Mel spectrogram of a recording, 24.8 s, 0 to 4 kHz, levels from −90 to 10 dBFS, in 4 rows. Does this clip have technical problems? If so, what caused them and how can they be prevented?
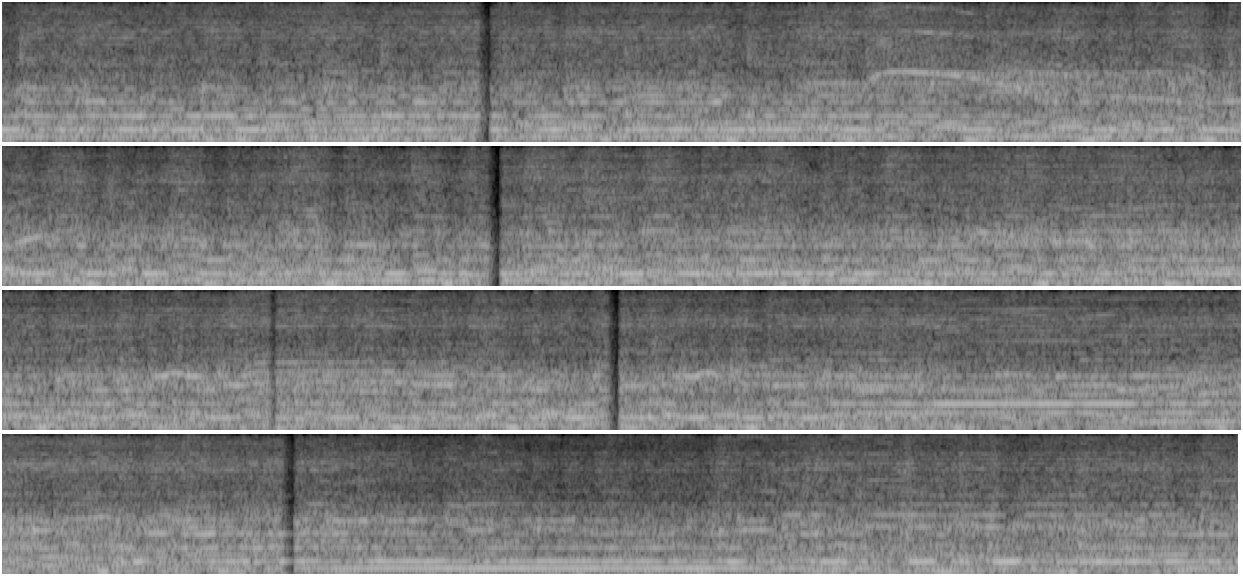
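Yes. At 2.38, 8.62, 15.41 and 19.99 s the sound briefly freezes into a held buzz or fading hiss, then jumps ahead. This is a burst of packet loss. About 60 ms of audio never arrived, and the receiver stretched the last sound across roughly 50 to 60 ms before resuming. It can be prevented with a steadier network path or forward error correction.

At 13.72 and 20.76 s there is a quick smear or wobble lasting about 30 ms. This is short concealed packet loss. Roughly 20 ms went missing, and the decoder extrapolated the preceding sound and blended back into the real signal. A slightly deeper jitter buffer and redundant packet coding would prevent it.

The call path itself cuts everything above 4 kHz, which fits a narrowband G.711 A-law codec.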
